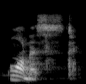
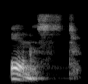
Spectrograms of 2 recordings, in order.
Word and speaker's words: honest: The next example is honest. I'll repeat it once again. Honest. But if we pronounce the silent letter, it would become honest which is obviously wrong.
